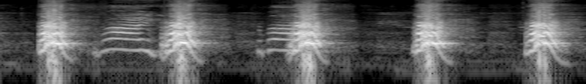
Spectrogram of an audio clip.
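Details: Big goofy pet dog Heyoka barks five times at a steady pace of about one per second, with a rising, harmonic whine squeezed in between the first two barks, as if saying goodbye on cue.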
